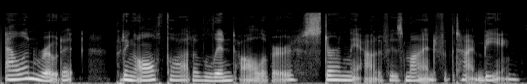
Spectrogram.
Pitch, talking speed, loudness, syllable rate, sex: 200 Hz, 205 wpm, -17 LUFS, 5.4 syllables/s, female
